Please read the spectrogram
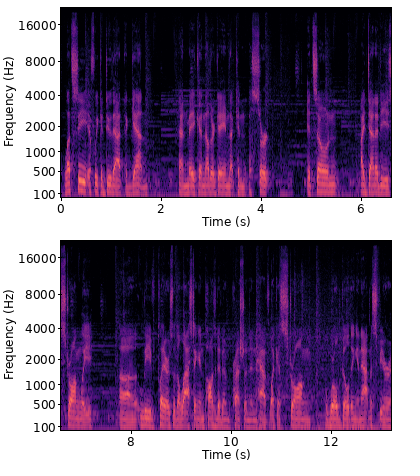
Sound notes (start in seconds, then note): none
